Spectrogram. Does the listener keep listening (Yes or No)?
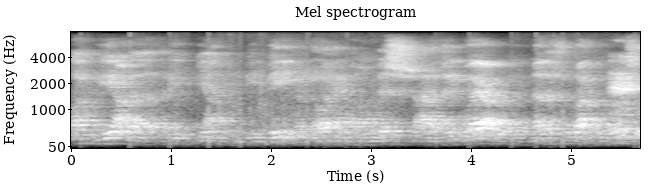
No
